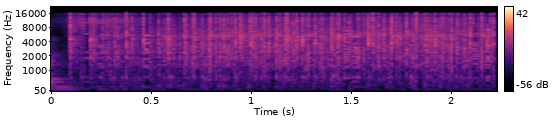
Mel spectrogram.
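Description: Two dice rattling rapidly inside a clear plastic dice-tumbler dome as it is shaken by hand: a dense, steady clatter of tiny clicks.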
